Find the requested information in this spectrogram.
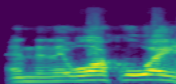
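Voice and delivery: ordinary talk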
